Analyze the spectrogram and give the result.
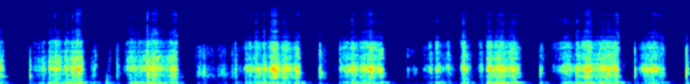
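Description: A metal pick scrapes out a hollowed cavity in a solid gold-painted plaster excavation bar, close up. Short rasping scrapes come in uneven bursts with a gritty midrange and a bright, crumbly top, separated by brief pauses.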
